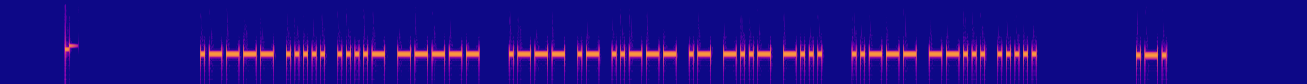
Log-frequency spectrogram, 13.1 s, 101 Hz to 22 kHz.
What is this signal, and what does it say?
Morse code, heard as a keyed tone, about 28 wpm, 700 Hz. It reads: 1540 JA2AXB 275 R
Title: Worked All Europe DX Contest - QTC Exchange - 28wpm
